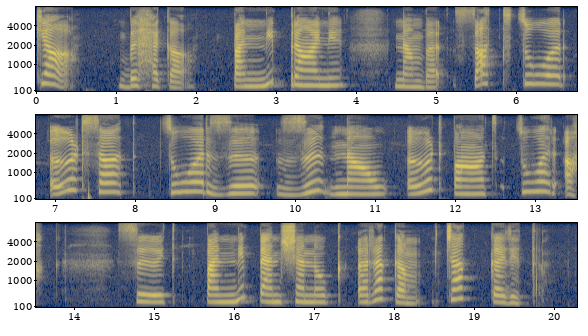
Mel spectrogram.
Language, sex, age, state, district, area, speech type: Kashmiri, female, 18-30, Jammu and Kashmir, Ganderbal, rural, read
